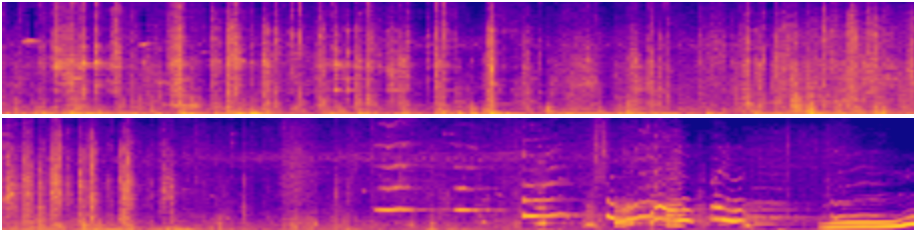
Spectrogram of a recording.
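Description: Metal clatter and clicking of an aluminium dog box's latch and door as the hounds are let out of a pickup bed, then excited hounds whining and yelping over the last few seconds, ending in a rising whine.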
